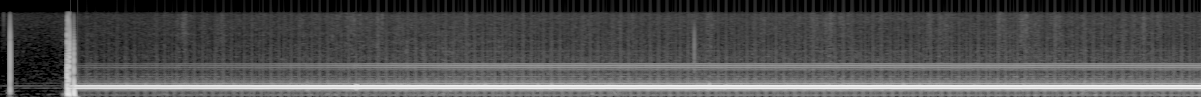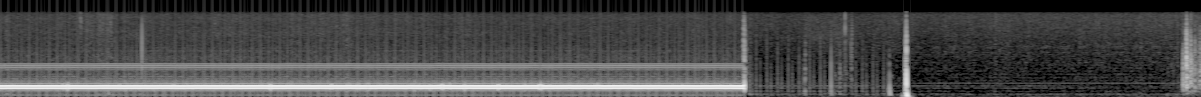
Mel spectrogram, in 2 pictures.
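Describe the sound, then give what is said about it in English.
A telephone dial tone left unanswered hums as a loud, steady, unbroken tone for about nineteen seconds, then cuts off abruptly with a click, leaving near silence broken by a couple of faint clicks. “Here's the sound of dial tone timing out.”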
